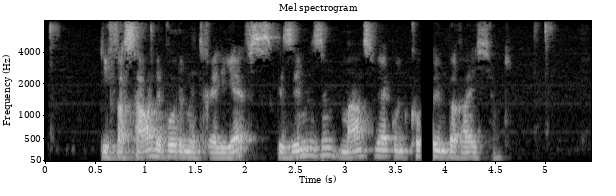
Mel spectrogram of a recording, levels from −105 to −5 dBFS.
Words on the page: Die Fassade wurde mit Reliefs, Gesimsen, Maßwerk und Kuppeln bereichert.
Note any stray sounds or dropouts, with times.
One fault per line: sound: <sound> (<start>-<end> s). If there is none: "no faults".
sound: dropout (3.8-3.9 s)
